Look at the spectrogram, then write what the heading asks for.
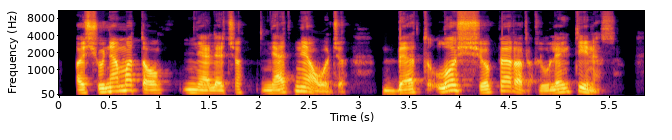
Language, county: Lithuanian, Kaunas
